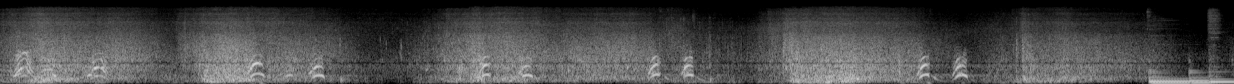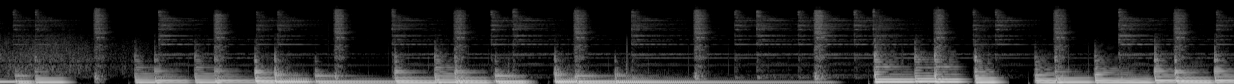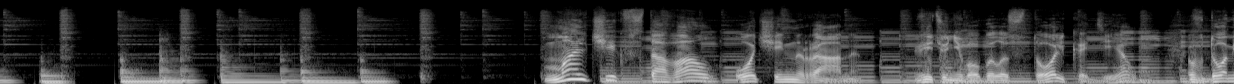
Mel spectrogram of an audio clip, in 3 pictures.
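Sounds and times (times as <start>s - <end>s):
sea waves surging and breaking: 0.0s - 13.6s
music: 11.5s - 37.0s
speech: 30.3s - 37.0s.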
